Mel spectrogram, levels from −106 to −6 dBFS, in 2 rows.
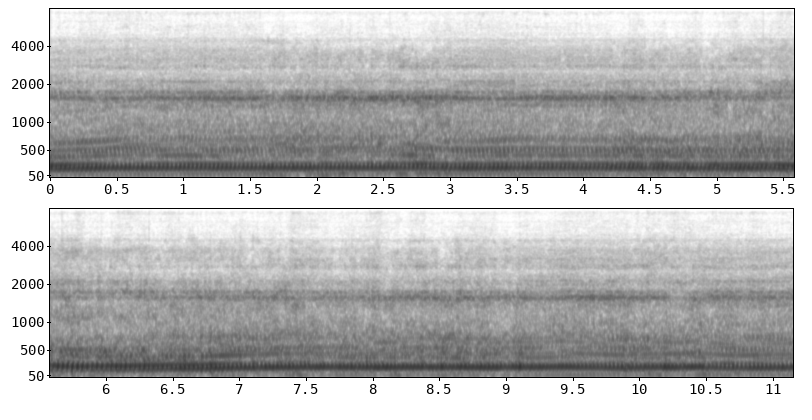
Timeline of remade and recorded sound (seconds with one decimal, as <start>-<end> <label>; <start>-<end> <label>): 0.0-1.6 recorded; 1.6-3.0 remade; 3.0-4.2 recorded; 4.2-9.1 remade; 9.1-9.9 recorded; 9.9-10.5 remade; 10.5-11.2 recorded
